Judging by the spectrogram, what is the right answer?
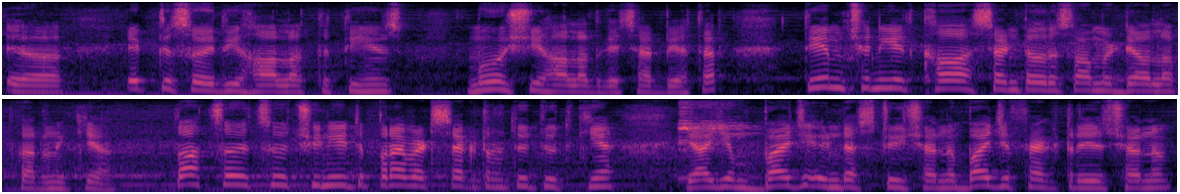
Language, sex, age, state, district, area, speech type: Kashmiri, male, 30-45, Jammu and Kashmir, Srinagar, urban, spontaneous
